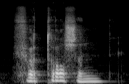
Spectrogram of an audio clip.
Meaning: to increasingly focus on entertainment over educative television and radio and lose one's distinctive (ideological or religious) character
- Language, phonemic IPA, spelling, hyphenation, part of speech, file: Dutch, /vərˈtrɔ.sə(n)/, vertrossen, ver‧tros‧sen, noun, Nl-vertrossen.ogg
